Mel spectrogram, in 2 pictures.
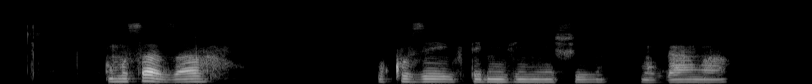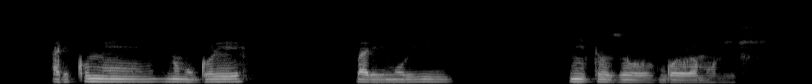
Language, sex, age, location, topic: Kinyarwanda, male, 36-49, Kigali, health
